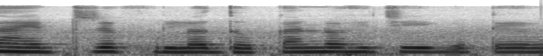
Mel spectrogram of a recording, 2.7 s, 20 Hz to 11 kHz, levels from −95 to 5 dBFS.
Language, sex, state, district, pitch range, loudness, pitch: Odia, female, Odisha, Khordha, 195-205 Hz, -14 LUFS, 200 Hz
